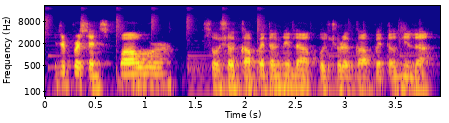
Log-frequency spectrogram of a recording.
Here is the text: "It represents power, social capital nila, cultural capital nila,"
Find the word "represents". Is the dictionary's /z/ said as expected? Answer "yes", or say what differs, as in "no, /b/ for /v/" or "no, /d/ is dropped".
no, /s/ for /z/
